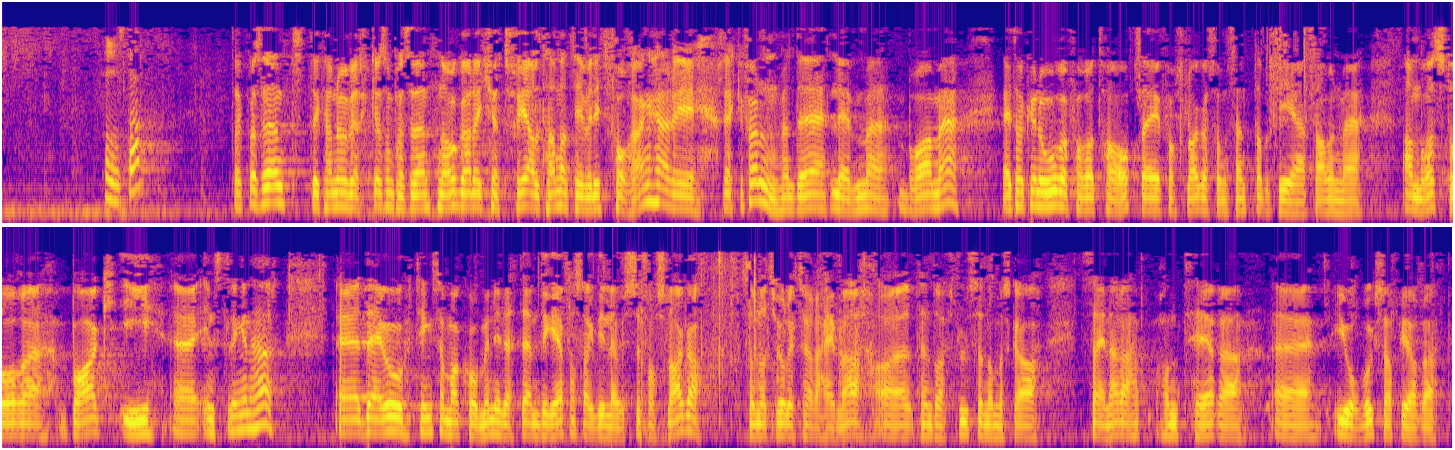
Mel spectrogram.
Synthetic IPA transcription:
kʰost̪ɑ | t̪ʰɑk̚pʰʁɛs̬ɪd̪ɛnt̪d̪̥ɛkʰɑnjʊʋɪɾkəsɔmpʰɾɛsɪd̪ɛnt̪noʊɡɑːd̪ɛɪçœt̪ːfʁiːɑlt̪ʰæʁnɑt̪ʰiːʋəlɪt̪ːfɔʁhɑŋɦæːɾɪʁɛkːəfœlən̩mɛnd̪ɛleːʋəmɛbɾɑːmɛ | ɛɡt̪ʰɑːkʰʉnːəuːɾəfɔɾɔt̪ʰɑːɔpd̪æɪfɔɾʂlɑːɡəsɔmsɛnt̪əɾpʰɑt̪ʰiːəsɑːmənmɛ | ʔɑnd̪ʁəst̪oːɾəbɑːɡɪɪ̰nst̪ɪlɪŋənhæːʁ | d̪ɛæɾjʊt̪ʰɪŋːsɔmhɑɾkʰɔmːɪnɪd̪ɛt̪ːəɛmd̪eːɡeːfɔʁʂlɑːɡd̪ɪlɑʉsəfɔʁʂlɑːɡəsɔmnɑt̪ʰʉːʁlɪk̚t̪hœʏʁəɦæɪmɑd̪ʰɪɛnd̪ɾœft̪əlsənɔɾmɛskɑ | sæɪnɑʁəhɔnt̪ʰeːɾə | juːɾbʁʉk̪sɔpjœʁə

